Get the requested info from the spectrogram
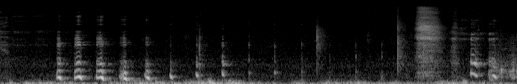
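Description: A woman laughing: a quick run of short "ha" pulses, about four a second, that trails off after a couple of seconds, followed by a sharp breath in about four seconds in.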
